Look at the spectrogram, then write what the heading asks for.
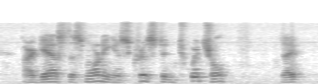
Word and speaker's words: Kristen Twitchell: Our guest this morning is Kristen Twitchell. Did I pronounce that right?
